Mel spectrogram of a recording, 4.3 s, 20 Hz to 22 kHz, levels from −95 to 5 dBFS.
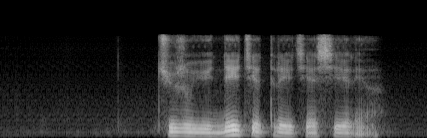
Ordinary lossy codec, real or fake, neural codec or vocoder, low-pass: none; fake; codec, 16 kHz, 0.4 kbps, LongCat-Audio-Codec; none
